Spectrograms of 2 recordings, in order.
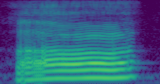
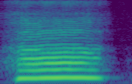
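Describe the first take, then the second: First: The sound starts with a creaky vocal fry onset. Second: The sound starts with an airy, breathy onset. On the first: The speaker calls it right. "if we go" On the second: The speaker calls it wrong. "instead of"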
